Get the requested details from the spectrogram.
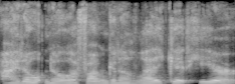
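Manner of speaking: whispering under her breath. Voicing a character aside to a companion: whispering under her breath. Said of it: "whisper under her breath".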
